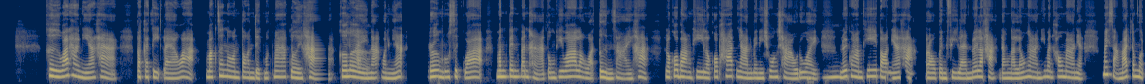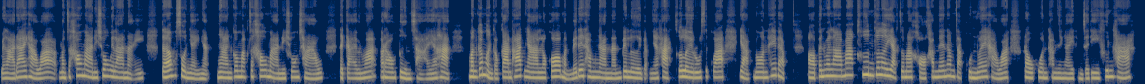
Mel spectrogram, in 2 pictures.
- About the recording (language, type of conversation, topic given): Thai, advice, ฉันควรทำอย่างไรดีเมื่อฉันนอนไม่เป็นเวลาและตื่นสายบ่อยจนส่งผลต่องาน?
- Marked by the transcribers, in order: in English: "freelance"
